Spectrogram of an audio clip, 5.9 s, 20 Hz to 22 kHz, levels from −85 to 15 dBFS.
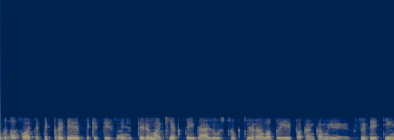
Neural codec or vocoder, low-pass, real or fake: codec, 16 kHz, 16 kbps, FreqCodec, smaller model; 3.6 kHz; fake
